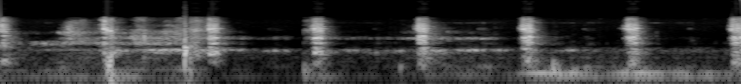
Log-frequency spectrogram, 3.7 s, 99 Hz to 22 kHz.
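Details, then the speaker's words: Fiat Fastback at 14,000 km, suspension rocked: short shrill creaks about twice a second from a control arm bushing. "é na bucha de bandeja, tá? Ó, tá fazendo isso aí."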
